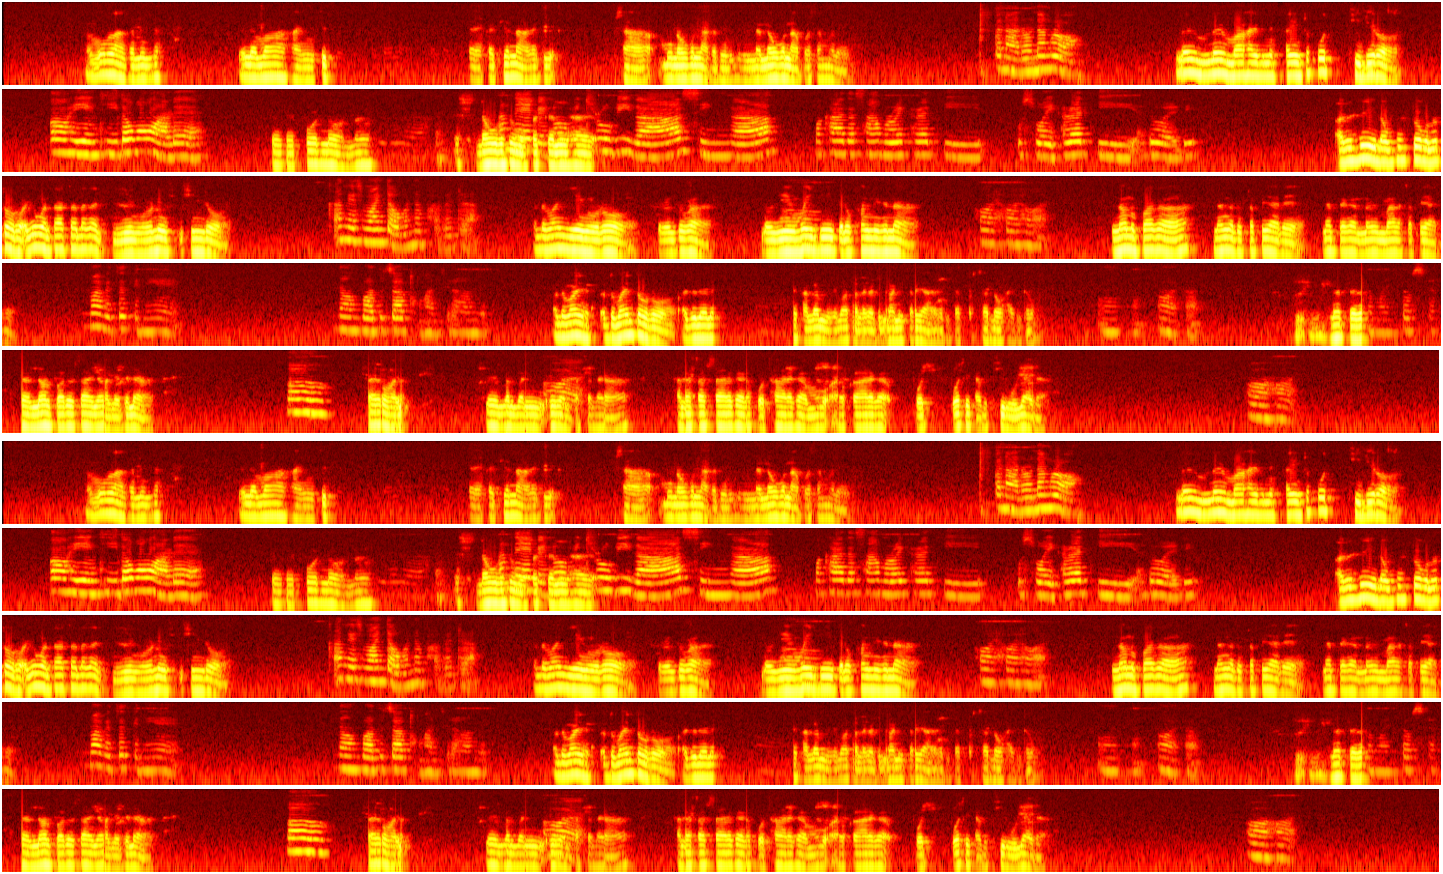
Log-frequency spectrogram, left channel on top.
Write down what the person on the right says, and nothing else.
ꯀꯅꯥꯅꯣ ꯅꯪꯔꯣ
ꯑꯣ ꯍꯌꯦꯡ ꯊꯤꯗꯧꯕ ꯃꯥꯜꯂꯦ
ꯍꯌꯦꯡ
ꯊꯤꯔꯒ
ꯀꯟꯗꯦ
ꯀꯩꯅꯣ ꯃꯤꯊ꯭ꯔꯨꯕꯤꯒ
ꯁꯤꯡꯒꯥ ꯃꯈꯥꯗ ꯁꯥ ꯃꯔꯣꯏ ꯈꯔ ꯊꯤ ꯎꯁꯣꯏ ꯈꯔ ꯊꯤ ꯑꯗꯨ ꯑꯣꯏꯔꯗꯤ
ꯈꯪꯉꯦ ꯁꯨꯃꯥꯏꯟ ꯇꯧꯕꯅ ꯐꯒꯗ꯭ꯔꯥ
ꯑꯥ
ꯍꯣꯏ ꯍꯣꯏ ꯍꯣꯏ
ꯃꯥꯒ ꯆꯠꯀꯅꯤꯌꯦ ꯏꯅꯥꯎꯕꯥꯗꯨ ꯆꯥꯛ ꯊꯣꯡꯍꯟꯁꯤꯔꯥ ꯈꯪꯗꯦ
ꯑꯥ
ꯑꯣ ꯍꯣꯏ ꯍꯣꯏ
ꯗꯨꯃꯥꯏꯟ ꯇꯧꯁꯤꯔꯥ ꯈꯜ
ꯑꯥꯎ
ꯍꯣꯏ
ꯍꯣꯏ ꯍꯣꯏ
